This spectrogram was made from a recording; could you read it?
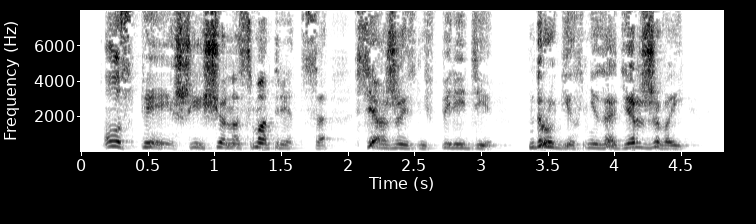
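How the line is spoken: Good-natured grumble. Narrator (Russian): добродушно пробурчал он

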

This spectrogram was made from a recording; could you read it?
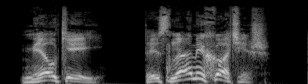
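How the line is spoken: Deep bass voice. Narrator (Russian): пробасил один из них

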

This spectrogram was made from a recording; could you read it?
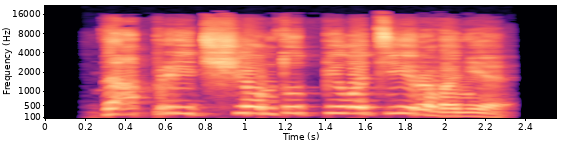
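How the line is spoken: Exasperated exclamation. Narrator (Russian): в сердцах воскликнул Марк

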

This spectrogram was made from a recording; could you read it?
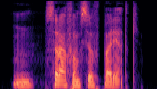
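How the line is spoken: Calm. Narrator (Russian): спокойно ответил Дэниел

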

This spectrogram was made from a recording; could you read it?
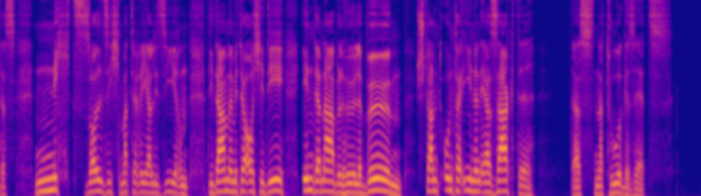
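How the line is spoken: Groaning. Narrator (German): stöhnte Heinrich Lippenknabe

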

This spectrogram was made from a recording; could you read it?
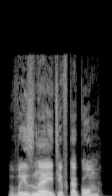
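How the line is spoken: Growling. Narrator (Russian): прорычал он

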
